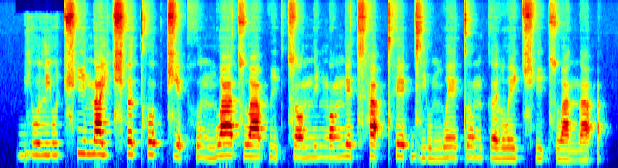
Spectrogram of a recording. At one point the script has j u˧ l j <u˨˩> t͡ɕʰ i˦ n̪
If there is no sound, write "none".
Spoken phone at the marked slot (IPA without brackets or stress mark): u˧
